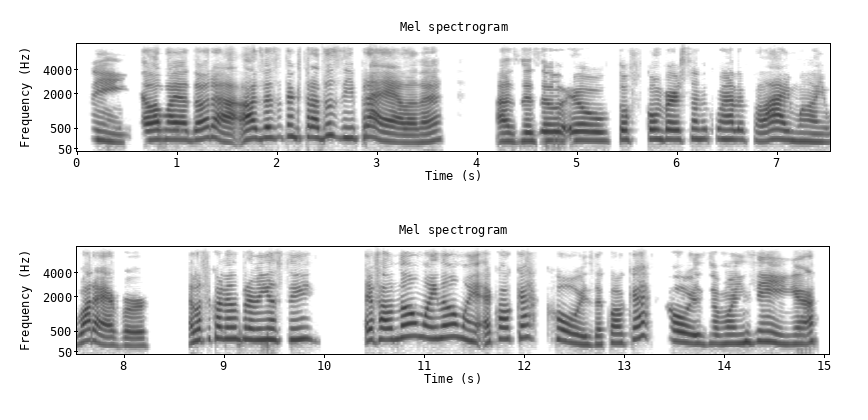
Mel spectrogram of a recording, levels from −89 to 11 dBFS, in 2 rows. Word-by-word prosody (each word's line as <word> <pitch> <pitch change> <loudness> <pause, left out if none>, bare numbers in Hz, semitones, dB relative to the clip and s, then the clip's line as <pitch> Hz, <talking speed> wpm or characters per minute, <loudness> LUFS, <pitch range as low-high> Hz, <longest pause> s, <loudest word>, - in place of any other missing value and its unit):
Sim, 195 -7 -4 0.2
ela 220 +2 +4
vai 225 0 +3
adorar. 220 -4 +2
Às 245 +1 +5
vezes, 265 0 +1
eu 280 - -17
tenho 300 0 -1
que - - -14
traduzir 265 -1 -1
para 275 0 +1
ela, 170 -5 +1
né. 180 +6 -2 0.5
Às 185 -1 -2
vezes, 195 -1 -2
eu 205 -1 +1
eu 205 -1 0
tô 225 - +1 0.2
conversando 235 0 0
com 235 +1 -10
ela, 230 0 0
eu 220 - -9
falo: 195 -1 -5
"Aí, 230 -1 +3
mãe, 190 -3 -4
whatever". 170 - 0 0.4
Ela 255 +7 +1
fica 300 +2 -2
olhando 310 -1 +2
para 295 -1 +2
mim, 285 +1 +2
assim. 290 +1 -2 0.4
Aí, 280 - +2
eu - - -8
falo: 290 0 +4
"Não, 350 +5 +4
mãe. 330 -3 +2
Não 350 +2 +3
mãe. 275 -6 0
É 220 -1 0
qualquer 310 +4 -1
coisa, 210 -11 -1
é - - -3
qualquer 220 - 0 0.2
coisa, 205 - +1
mãezinha". 210 0 -1
230 Hz, 185 wpm, -19 LUFS, 200-280 Hz, 0.5 s, Às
